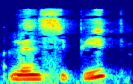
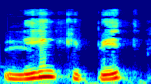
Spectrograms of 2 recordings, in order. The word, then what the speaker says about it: l'incipit: وهذا النص الأول أو بداية الرواية تسمى لانسيبيت أو لينكيبيت. هذه الكلمة تنطق بطريقتين مختلفتين، يمكن أن ننطق لانسيبيت ولينكيبيت.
